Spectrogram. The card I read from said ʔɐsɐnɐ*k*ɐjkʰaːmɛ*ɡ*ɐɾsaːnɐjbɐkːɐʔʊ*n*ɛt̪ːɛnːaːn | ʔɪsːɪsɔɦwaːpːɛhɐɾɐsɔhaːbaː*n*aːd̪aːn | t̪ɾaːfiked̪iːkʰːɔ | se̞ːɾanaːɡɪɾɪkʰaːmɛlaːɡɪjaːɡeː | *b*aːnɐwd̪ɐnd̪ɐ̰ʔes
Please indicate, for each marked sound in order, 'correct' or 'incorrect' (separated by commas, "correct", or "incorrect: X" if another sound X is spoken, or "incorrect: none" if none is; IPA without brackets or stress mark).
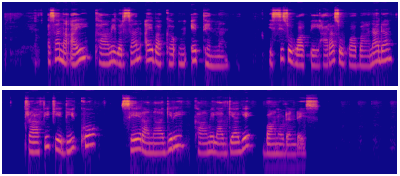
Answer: incorrect: ʔ, correct, correct, correct, correct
